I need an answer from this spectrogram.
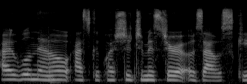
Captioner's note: speaking in French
